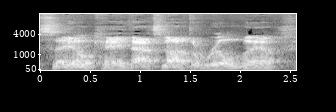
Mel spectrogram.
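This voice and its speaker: A man talks with ordinary pitch variation amid audible room echo. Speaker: vlogger talking about bipolar. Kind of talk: angry rant. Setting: solo video at home. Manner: irritated, worked-up, venting; blunt, casual, exasperated. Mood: frustrated, ranting, weary. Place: home room. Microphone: phone near.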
